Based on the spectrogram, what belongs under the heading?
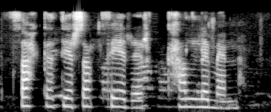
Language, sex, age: Icelandic, female, 18-19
